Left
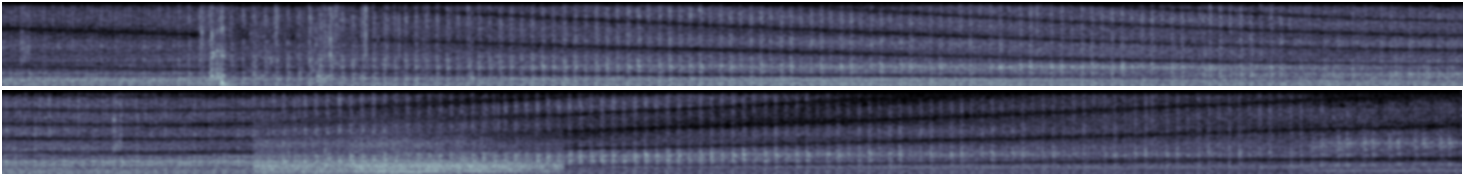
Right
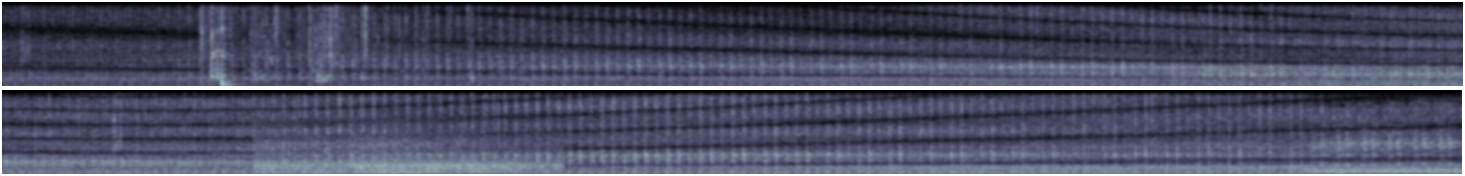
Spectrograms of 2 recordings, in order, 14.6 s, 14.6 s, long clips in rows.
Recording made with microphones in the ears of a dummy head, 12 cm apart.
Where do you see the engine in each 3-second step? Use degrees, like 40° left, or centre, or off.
60° left, 50° left, 10° left, 40° right, 60° right.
